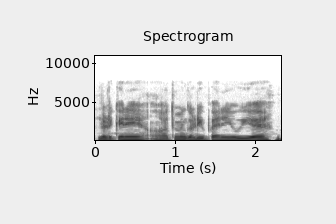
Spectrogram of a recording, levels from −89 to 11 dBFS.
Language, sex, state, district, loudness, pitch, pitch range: Hindi, male, Uttar Pradesh, Shamli, -14 LUFS, 165 Hz, 155-175 Hz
